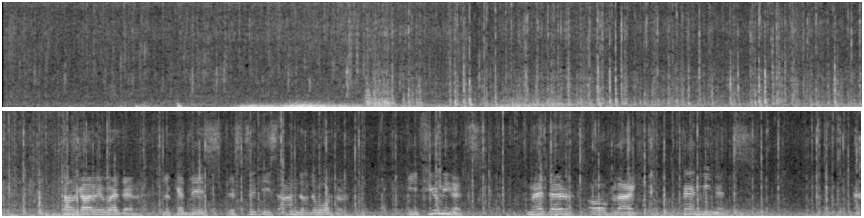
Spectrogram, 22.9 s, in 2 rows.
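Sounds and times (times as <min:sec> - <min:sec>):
heavy rain and hail pelting: 0:00.0 - 0:22.9
low rumble: 0:03.2 - 0:07.9.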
